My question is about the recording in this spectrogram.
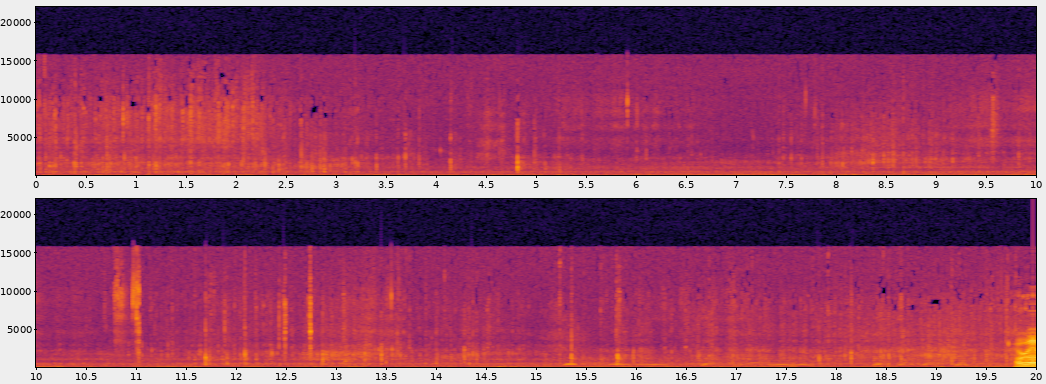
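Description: Wind rumbling on the microphone and road noise from an e-bike riding over gravel and then pavement, with scattered small clicks and rattles.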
